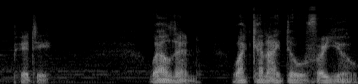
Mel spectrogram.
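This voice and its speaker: Over clear music in the background, a man puts on a raspy character voice at a very deep, low pitch, speaking at a moderate pace. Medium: video game. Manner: measured, clinical.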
